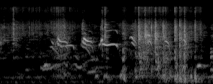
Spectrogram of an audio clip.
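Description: Hens flapping their wings as they scramble for scattered grain, with short high clucking calls among the flapping.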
